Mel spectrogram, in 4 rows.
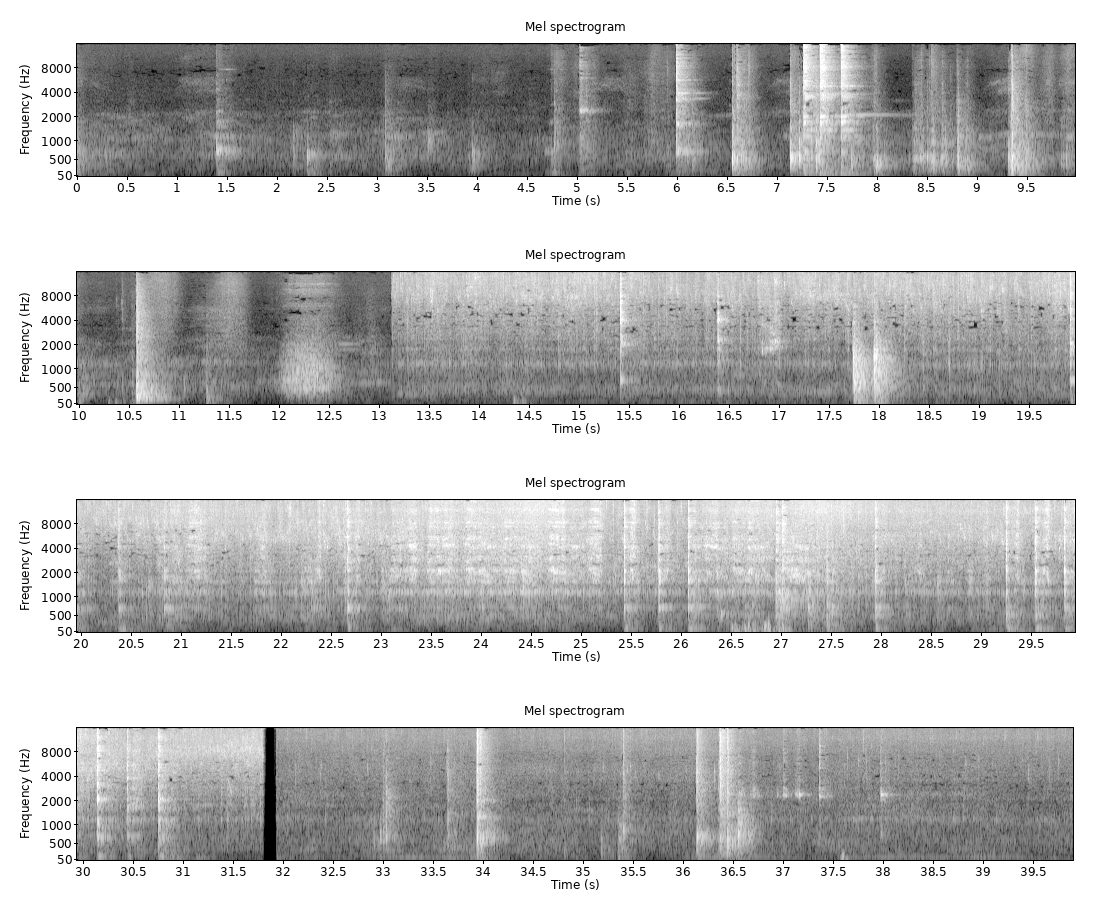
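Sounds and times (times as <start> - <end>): utensils clattering against cookware: 6.0 - 9.0, 19.9 - 31.0
food sizzling in hot oil: 13.1 - 39.9.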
